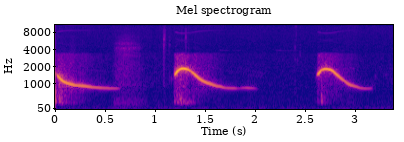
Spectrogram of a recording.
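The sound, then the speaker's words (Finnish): A person whistles three times in imitation of a Eurasian wigeon, each call a clear, downward-sliding whistle, the last two rising briefly before falling, separated by short pauses. “No, se haapana vihellys ilmeisesti vaikutti siihen lauluotsen parveen sille, että ne ajattelivat, että onkohan täällä joku sulapaikka, ja ne kääntyjen tuli suoraan yli.”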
